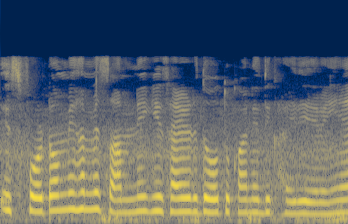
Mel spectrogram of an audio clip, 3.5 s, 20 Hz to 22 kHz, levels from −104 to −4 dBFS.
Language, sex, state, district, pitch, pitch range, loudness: Hindi, female, Uttar Pradesh, Shamli, 240 Hz, 230-255 Hz, -15 LUFS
